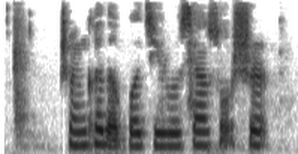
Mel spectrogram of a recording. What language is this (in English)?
Chinese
